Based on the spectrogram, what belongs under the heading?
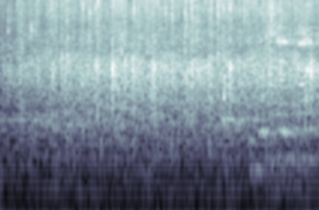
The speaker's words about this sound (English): So, thank you. This is a team effort. Please give yourselves a huge cheer.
